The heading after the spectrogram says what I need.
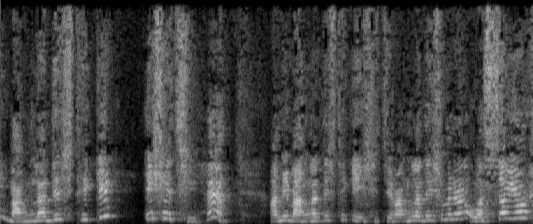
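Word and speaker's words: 방글라데시: আপনি কি বলবেন, আমি বাংলাদেশ থেকে এসেছি, তাই না। তো বাংলাদেশ একটু আগে আমরা শিখেছি জনুন, জনুন মানে হচ্ছে আমি, বাংলাদেশ। তো বাংলাদেশকে আসলে ওরা কিন্তু কোরিয়ানরা বাংলাদেশ বলে উচ্চারণ করে না, ওরা উচ্চারণ করে বাংলা দেশি বলে।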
